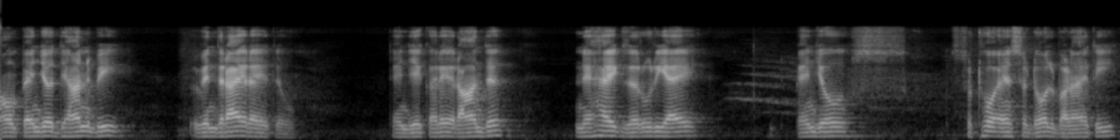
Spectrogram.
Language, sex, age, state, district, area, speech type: Sindhi, male, 45-60, Maharashtra, Thane, urban, spontaneous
